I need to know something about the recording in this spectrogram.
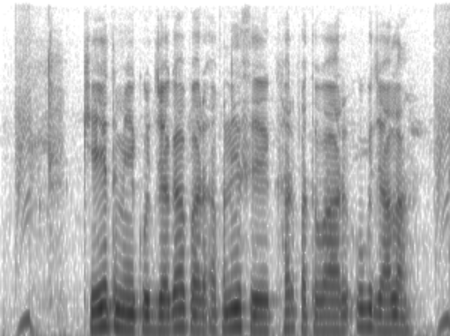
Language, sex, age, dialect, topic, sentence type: Bhojpuri, male, 25-30, Southern / Standard, agriculture, statement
